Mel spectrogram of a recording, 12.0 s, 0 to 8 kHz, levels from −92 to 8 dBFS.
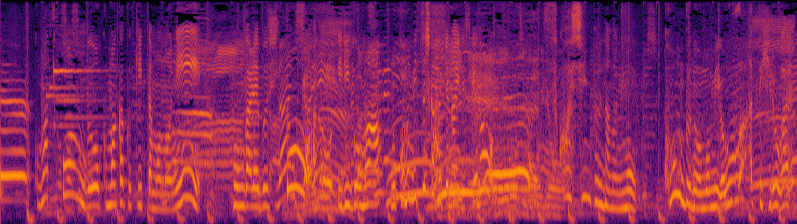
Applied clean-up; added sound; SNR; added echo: none; none; none; none.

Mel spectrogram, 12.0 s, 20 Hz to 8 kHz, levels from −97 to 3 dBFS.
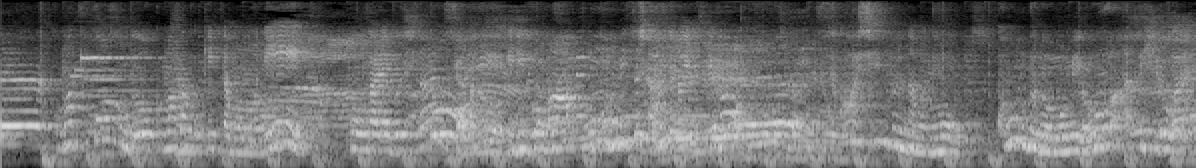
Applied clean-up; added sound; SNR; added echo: none; Bowed string instrument; 18 dB; reverberation time 0.9 s.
